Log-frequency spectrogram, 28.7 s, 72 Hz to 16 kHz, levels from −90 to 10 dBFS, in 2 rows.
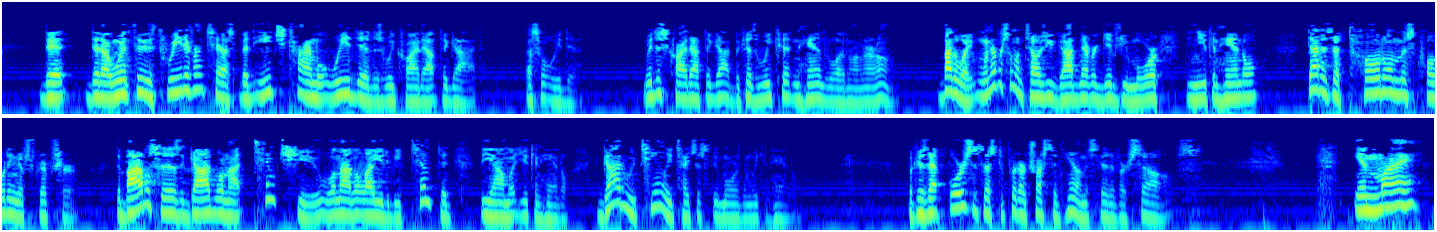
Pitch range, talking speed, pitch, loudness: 125-170 Hz, 220 wpm, 150 Hz, -38 LUFS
